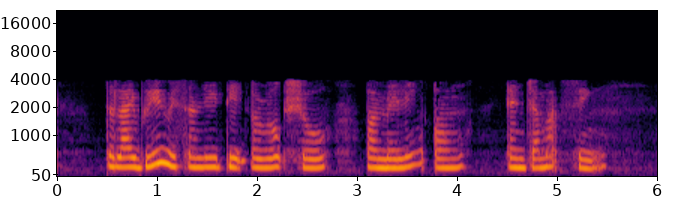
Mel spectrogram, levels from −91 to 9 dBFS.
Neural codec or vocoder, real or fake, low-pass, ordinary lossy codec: codec, 16 kHz, 8 kbps, FreqCodec, larger model; fake; 7.2 kHz; AAC, 16 kbps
